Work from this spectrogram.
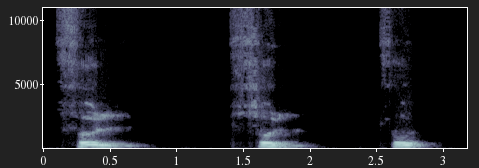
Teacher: o U, bem curto e já do fundo de garganta.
